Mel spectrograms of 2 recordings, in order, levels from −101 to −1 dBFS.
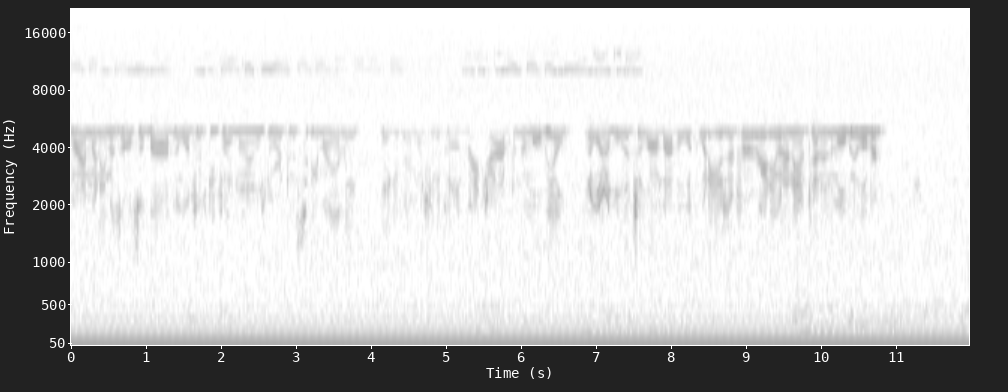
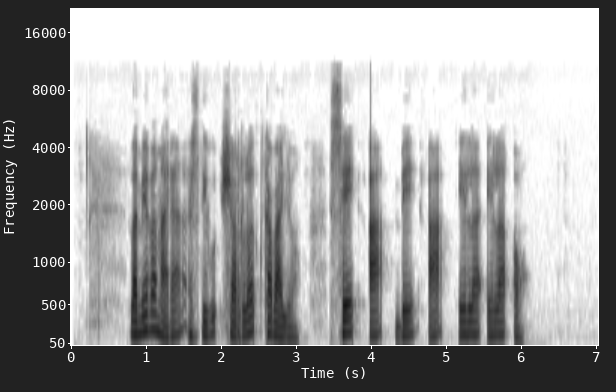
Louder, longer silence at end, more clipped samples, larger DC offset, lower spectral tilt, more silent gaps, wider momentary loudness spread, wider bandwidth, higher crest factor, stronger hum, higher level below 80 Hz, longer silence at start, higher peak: second, -68 LUFS vs -21 LUFS; second, 0 s vs 1 s; neither; neither; second, -2 dB/octave vs -7 dB/octave; neither; second, 3 LU vs 8 LU; first, over 20 kHz vs 10 kHz; about the same, 18 dB vs 22 dB; first, 60 Hz at -75 dBFS vs none; second, -74 dBFS vs -56 dBFS; second, 0 s vs 0.8 s; second, -52 dBFS vs 0 dBFS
